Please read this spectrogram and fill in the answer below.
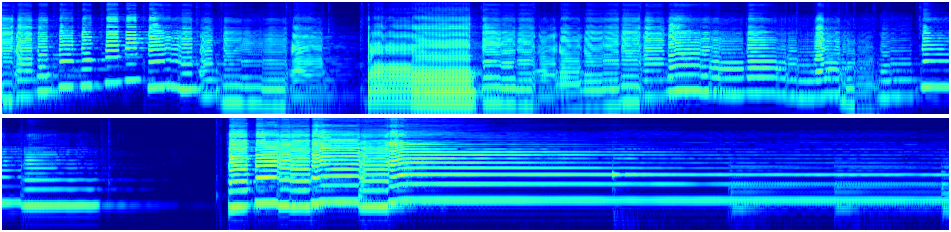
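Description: Solo baritone saxophone playing a free, cadenza-like jazz ballad line alone, with quick runs and notes that bend and slide down into the low register. It breaks off for about a second, then comes back with a few notes into a long held note, with other notes joining under it near the end.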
